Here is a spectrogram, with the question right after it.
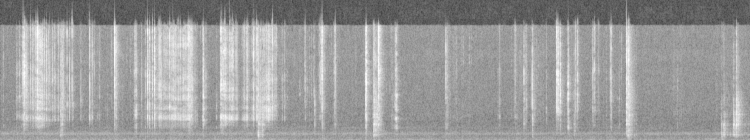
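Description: A solid orange bar of soap, held in the hand, has long ribbons sliced off it with a utility knife blade. The result is a series of quiet, crisp, bright scraping and shaving sounds in short bursts, some longer and hissier, over a faint steady low hum.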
